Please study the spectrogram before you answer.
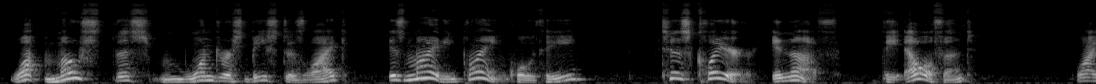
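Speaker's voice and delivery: high, slow, marvelling voice; voiced blind man. Fourth blind man quoted.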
